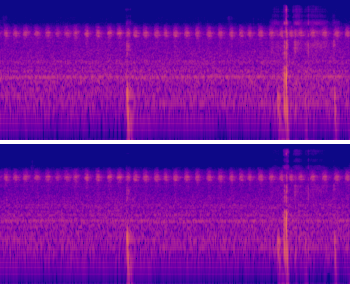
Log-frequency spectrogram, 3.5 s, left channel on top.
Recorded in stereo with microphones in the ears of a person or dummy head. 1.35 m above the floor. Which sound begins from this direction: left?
A thud, at 1.3 s.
